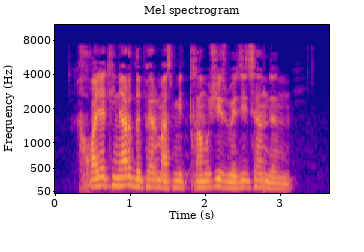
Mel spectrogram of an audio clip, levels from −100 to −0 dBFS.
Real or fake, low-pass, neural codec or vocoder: real; 7.2 kHz; none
